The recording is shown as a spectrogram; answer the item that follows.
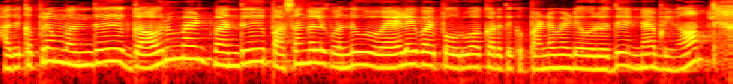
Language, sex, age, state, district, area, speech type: Tamil, female, 45-60, Tamil Nadu, Mayiladuthurai, rural, spontaneous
